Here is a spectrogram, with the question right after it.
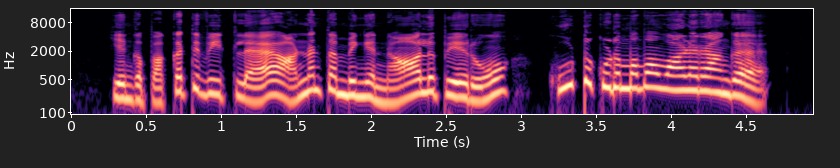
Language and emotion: Tamil, surprised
